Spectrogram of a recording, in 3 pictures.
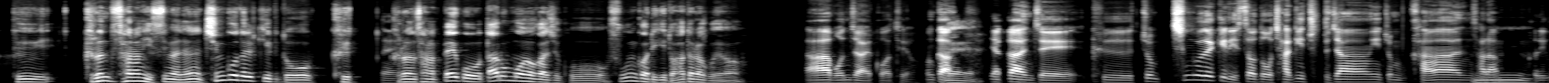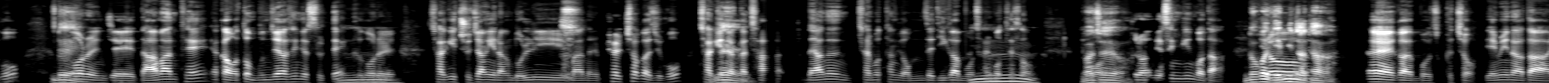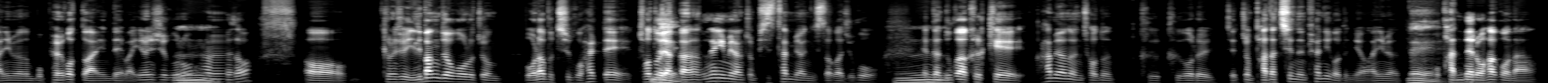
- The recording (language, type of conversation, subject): Korean, unstructured, 갈등을 겪으면서 배운 점이 있다면 무엇인가요?
- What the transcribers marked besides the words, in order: other background noise; tapping; sniff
